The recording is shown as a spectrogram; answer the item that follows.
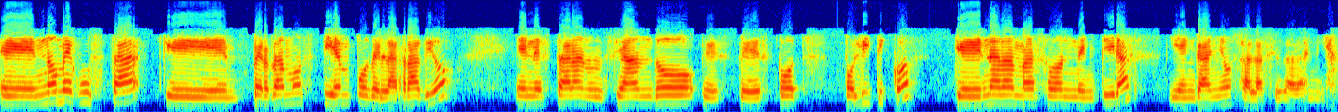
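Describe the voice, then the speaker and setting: A woman speaks at a very slow pace with a medium pitch, fairly even intonation and very even loudness. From central Mexico (Tlalnepantla, State of Mexico). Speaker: radio listener. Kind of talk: testimony.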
